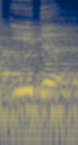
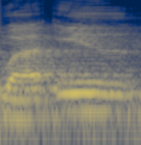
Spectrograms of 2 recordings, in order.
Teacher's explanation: Hati-hati jangan sampai nanti diberikan qala-qala pada huruf dzal ini, jangan diucapkan sebagai huruf dzal.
